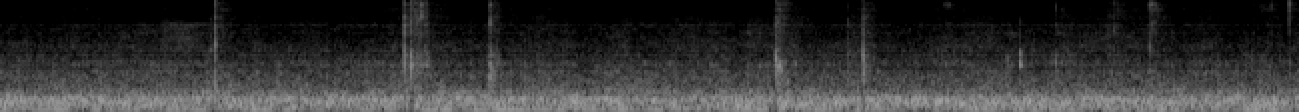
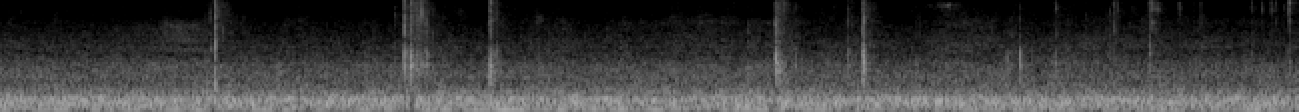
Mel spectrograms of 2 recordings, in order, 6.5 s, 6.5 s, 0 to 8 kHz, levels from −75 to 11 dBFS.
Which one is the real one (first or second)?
second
